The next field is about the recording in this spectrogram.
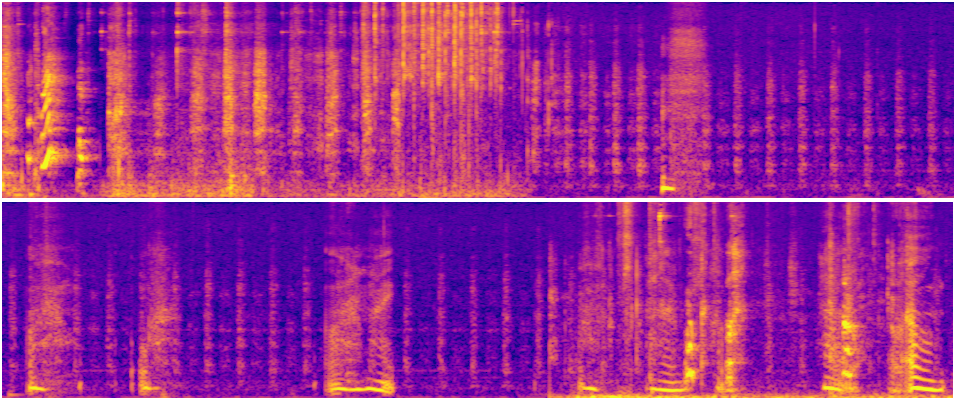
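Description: A dog pants heavily and rapidly, then lets out short, high whimpers and yips in intermittent bursts, with brief pauses between, before the panting picks up again toward the end.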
